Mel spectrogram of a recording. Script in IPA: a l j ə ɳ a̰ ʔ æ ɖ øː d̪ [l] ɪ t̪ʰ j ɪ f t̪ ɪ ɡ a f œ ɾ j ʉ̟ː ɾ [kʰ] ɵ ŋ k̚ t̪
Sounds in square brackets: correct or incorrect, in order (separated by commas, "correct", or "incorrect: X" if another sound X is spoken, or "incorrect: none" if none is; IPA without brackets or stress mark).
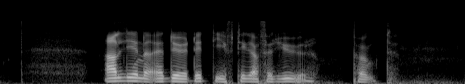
correct, incorrect: pʰ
